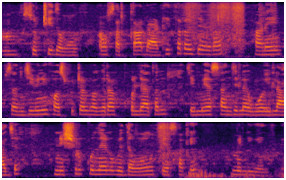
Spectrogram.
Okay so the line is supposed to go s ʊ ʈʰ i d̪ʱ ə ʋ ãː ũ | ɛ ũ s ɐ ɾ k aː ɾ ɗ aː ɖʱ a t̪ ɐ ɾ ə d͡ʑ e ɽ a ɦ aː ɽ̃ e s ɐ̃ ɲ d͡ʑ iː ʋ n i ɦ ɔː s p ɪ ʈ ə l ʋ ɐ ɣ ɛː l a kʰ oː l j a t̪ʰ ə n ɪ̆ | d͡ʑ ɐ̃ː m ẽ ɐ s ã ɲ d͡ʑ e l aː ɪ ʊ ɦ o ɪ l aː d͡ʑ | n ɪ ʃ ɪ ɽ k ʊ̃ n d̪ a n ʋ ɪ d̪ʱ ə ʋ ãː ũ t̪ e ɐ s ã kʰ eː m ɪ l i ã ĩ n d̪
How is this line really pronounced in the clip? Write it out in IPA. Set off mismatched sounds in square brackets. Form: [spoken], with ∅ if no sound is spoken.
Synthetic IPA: s ʊ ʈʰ i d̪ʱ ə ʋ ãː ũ | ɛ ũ s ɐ ɾ k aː ɾ ɗ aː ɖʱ [i] t̪ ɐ ɾ ə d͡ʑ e ɽ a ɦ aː ɽ̃ e s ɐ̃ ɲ d͡ʑ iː ʋ n i ɦ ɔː s p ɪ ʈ ə l ʋ ɐ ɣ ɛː [ɾ] a kʰ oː l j a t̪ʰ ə n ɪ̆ | d͡ʑ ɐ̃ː m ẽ ɐ s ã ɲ d͡ʑ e l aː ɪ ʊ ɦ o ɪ l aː d͡ʑ | n ɪ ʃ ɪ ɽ k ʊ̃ n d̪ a n ʋ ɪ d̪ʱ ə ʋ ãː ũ t̪ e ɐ s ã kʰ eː m ɪ l i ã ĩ n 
